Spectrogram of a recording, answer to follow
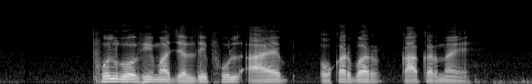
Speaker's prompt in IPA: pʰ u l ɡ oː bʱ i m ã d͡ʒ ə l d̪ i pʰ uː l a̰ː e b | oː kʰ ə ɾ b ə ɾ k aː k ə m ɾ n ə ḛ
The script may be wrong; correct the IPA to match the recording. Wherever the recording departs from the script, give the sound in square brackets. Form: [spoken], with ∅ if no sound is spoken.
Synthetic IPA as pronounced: pʰ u l ɡ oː bʱ i m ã d͡ʒ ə l d̪ i pʰ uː l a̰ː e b | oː [k] ə ɾ b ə ɾ k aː k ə [∅] ɾ n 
